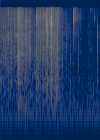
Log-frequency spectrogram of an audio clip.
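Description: Shiny plastic packaging bag crinkling as it is handled, a dense run of irregular crackles that thins out and fades near the end.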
